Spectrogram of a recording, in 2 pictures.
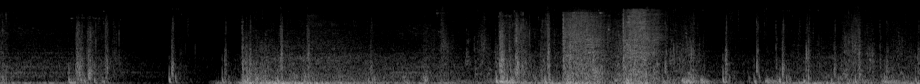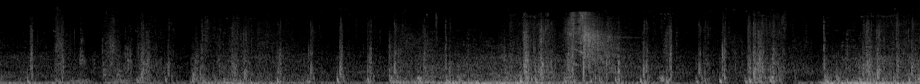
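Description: Metal ramps clatter into place in a video game.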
